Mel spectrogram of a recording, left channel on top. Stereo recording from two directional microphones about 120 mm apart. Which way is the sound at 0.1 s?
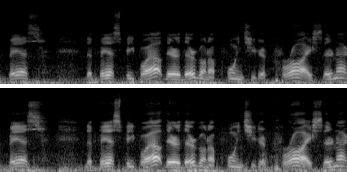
50° right (ahead or behind).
